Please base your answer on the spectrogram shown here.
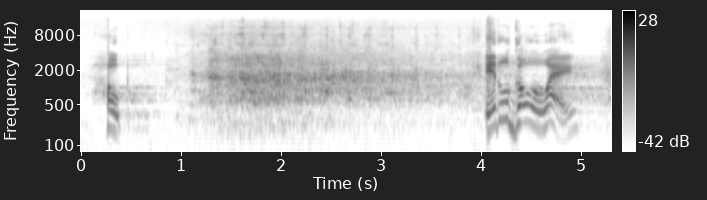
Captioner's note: audience laughing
